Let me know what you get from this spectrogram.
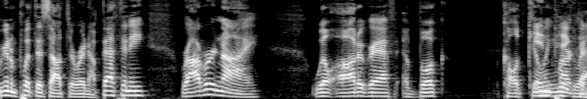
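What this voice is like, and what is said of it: Usual voice. Nothing is said of it.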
